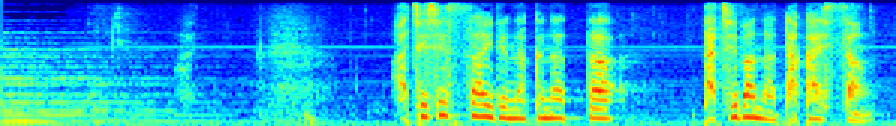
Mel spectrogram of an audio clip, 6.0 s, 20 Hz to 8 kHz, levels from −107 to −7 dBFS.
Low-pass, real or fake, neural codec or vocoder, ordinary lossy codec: 7.2 kHz; real; none; none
